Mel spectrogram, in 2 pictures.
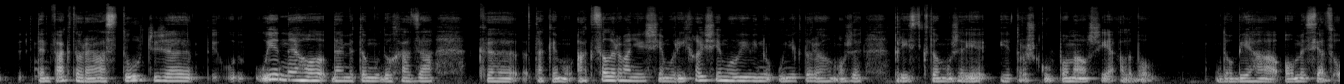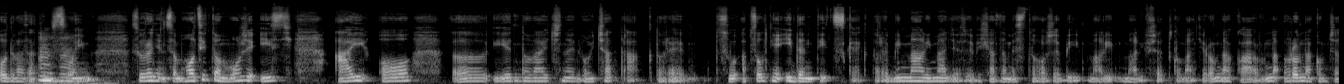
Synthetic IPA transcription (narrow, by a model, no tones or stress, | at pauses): t̪ɛnfakt̪ɔɾːast̪uːt͡ʃiʒɛ | ṵjɛd̪nɛːɦɔd̪ajmɛt̪ɔmud̪ɔxaːd͡zakt̪akɛːmṵʔakt͡sɛlɛɾɔʋaɲɛjʃɪɛmuɾiːxlɛjʃɪɛmuʋiʋinuʔuɲɪɛkt̪ɔɾɛːɦɔmʊɔʒɛpɾiːsckt̪ɔmuʒɛjɛ̰jɛt̪ɾɔʃkupɔmalʃɪɛ̰ʔa̰lɛ̰bɔ̰ | d̪ɔbɪɛɦaʔɔmɛsɪad͡zɔd̪ʋazat̪iːmsʋɔjimsuːɾɔɟɛnt͡sɔmɦɔt͡sit̪ɔmʊɔʒɛʔiːscʔajʔɔ | jɛd̪nɔʋajt͡ʃnɛːd̪ʋɔjt͡ʃat̪a̰ːkt̪ɔɾɛ̰ːsuʔapsɔlut̪ɲɛʔid̪ɛnt̪it͡skɛ̰ːkt̪ɔɾɛ̰ːbimalimaɟaʒɛʋixaːd͡zamɛst̪ɔɦɔʒɛbima̰lḭma̰lifʃɛt̪kɔma̰ɟɾɔ̰ʊnakɔa̰naɾɔʊnakɔmt͡ʃa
